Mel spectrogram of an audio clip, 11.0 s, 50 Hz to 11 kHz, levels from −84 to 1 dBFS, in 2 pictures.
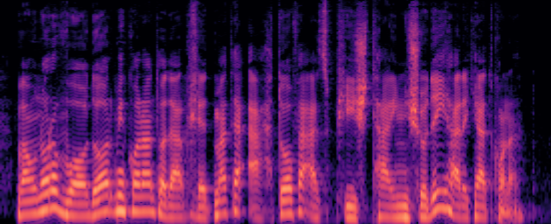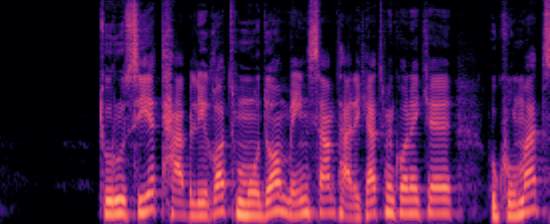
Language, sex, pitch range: Persian, male, 120-170 Hz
